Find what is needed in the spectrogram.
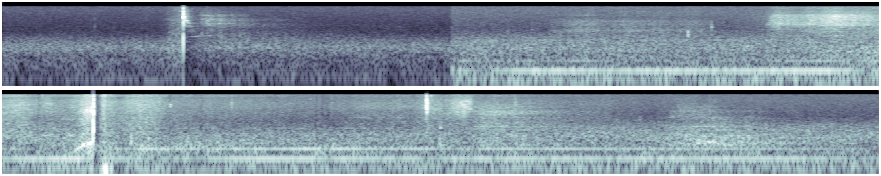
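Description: Golf tee shot: the swish of the club's swing rising into a sharp click as the clubface strikes the ball, nearly five seconds in, over a steady low hum. A fainter click comes about a second in.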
